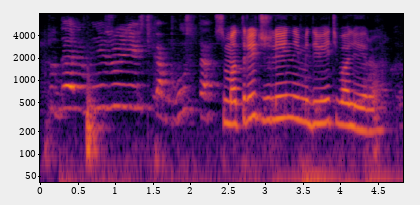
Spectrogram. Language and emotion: Russian, neutral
